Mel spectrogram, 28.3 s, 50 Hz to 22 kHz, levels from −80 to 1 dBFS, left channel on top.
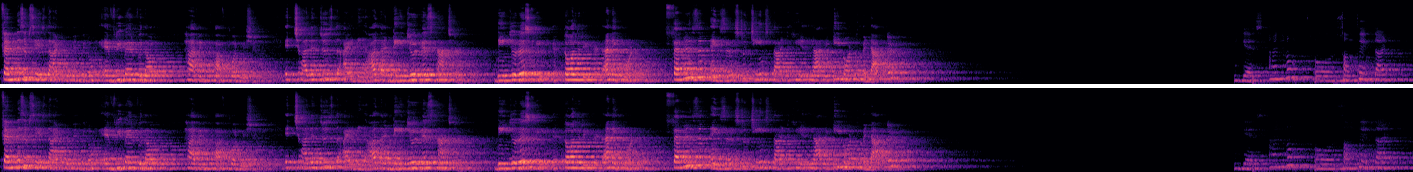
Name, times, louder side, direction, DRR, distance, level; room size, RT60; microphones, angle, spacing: voice 1, 0.0-3.2 3.7-5.2 5.7-9.3 9.9-12.7 13.4-18.0, left 1 dB, 20° left, -1 dB, 1.0 m, -26 dB
voice 2, 24.7-25.9 26.3-27.8, left 2 dB, 85° left, 4 dB, 0.8 m, -39 dB
14.5 x 7.5 x 3.1 m, 2.8 s
head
